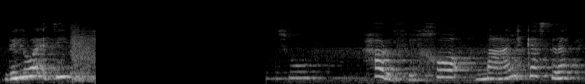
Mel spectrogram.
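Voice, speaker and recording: Egyptian lady teacher, sing-song, draws out letter sounds, kinda high, echoey dull recording. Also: expressive, slow, a little hiss or hum. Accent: Egyptian Arabic. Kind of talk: children's alphabet lesson.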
